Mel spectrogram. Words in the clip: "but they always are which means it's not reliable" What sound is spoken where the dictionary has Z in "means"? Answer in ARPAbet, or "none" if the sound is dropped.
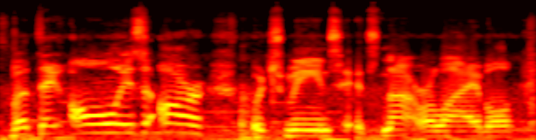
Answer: Z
